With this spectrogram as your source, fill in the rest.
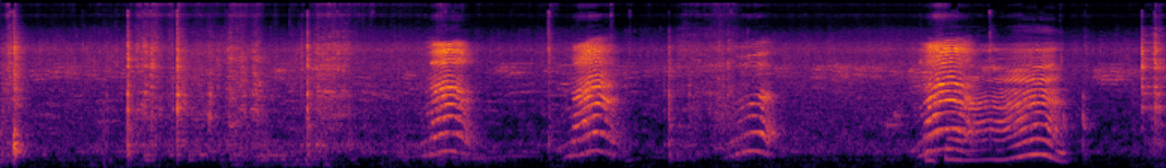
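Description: Someone shouts and cries out in several loud, drawn-out bursts near a pan of gongura mutton being stirred and fried, with a soft sizzle and clinks of utensils underneath.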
